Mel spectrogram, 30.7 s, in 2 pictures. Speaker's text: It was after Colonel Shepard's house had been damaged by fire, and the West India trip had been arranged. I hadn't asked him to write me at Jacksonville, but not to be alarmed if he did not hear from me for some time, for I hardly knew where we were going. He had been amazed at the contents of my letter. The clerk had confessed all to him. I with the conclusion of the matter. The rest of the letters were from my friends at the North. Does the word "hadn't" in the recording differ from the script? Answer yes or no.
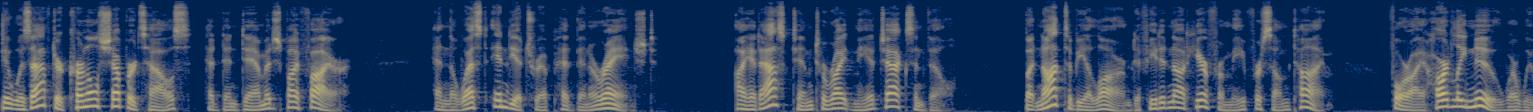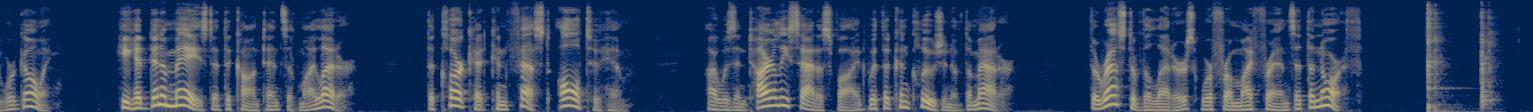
yes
